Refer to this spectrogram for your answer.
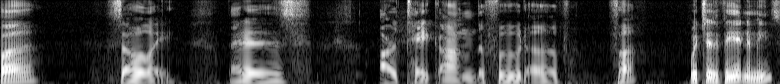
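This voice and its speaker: Speaking very slowly with long, frequent pauses, a man uses lively intonation in a dark, mellow tone. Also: fairly low pitch for a man. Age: 30s. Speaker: podcast co-host. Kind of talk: casual chat. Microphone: very close to the mic.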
